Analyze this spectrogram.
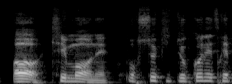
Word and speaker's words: Scimone: Simone, SC en italien, c'est chaud. Oh, Simone.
